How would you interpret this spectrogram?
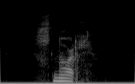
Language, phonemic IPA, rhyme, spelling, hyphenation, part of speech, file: Dutch, /snɔr/, -ɔr, snor, snor, noun / verb, Nl-snor.ogg
- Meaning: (noun) 1. moustache 2. Savi's warbler (Locustella luscinioides); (verb) inflection of snorren: 1. first-person singular present indicative 2. second-person singular present indicative 3. imperative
